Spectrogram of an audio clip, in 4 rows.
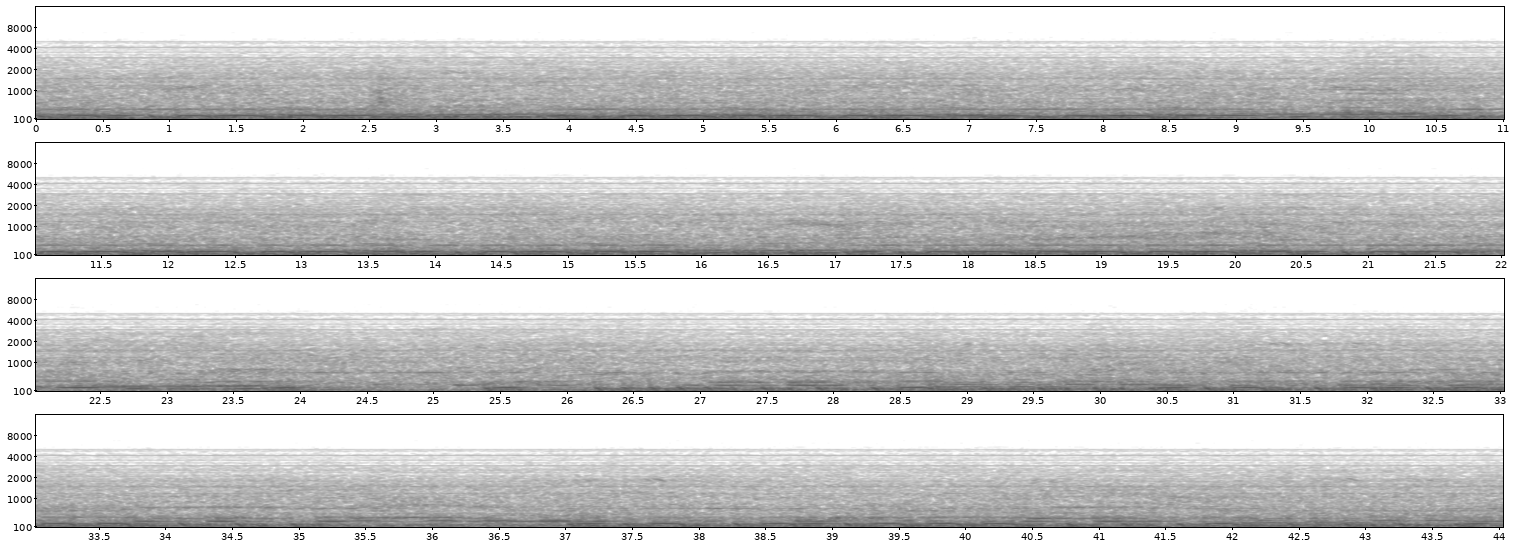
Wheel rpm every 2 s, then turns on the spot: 0, 0, 0, 0, 0, 0, 0, 0, 0, 0, 0, 0, 0, 0, 0, 0, 0, 0, 0, 0, 0, 0.
none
